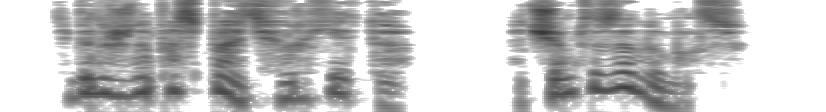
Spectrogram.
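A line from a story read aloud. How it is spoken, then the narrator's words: Soft older woman. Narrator (Russian): Донья Исабель негромко сказала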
